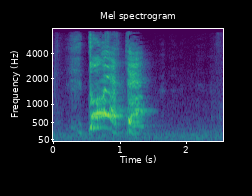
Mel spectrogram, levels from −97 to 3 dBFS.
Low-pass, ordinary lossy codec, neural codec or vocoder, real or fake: 7.2 kHz; none; none; real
